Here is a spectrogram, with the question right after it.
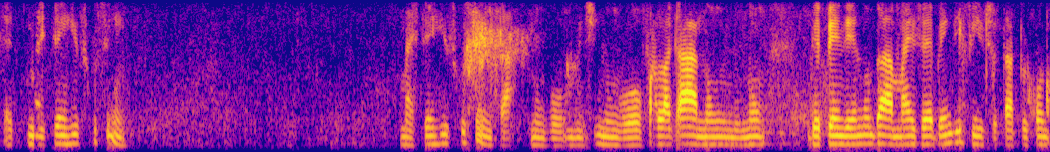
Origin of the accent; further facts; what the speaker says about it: Itatiba, São Paulo, Brazil; sou da cidade de Itatiba. Sou de Itatiba, cidade de Itatiba.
